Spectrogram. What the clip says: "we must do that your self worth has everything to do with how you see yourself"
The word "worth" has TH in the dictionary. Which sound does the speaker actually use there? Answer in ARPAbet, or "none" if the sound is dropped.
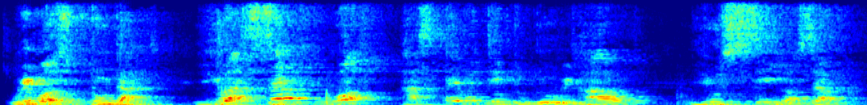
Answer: F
